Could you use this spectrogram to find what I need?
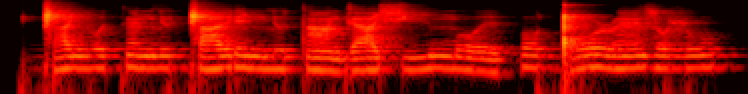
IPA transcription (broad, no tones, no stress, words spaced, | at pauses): ɡ͡ǁaɲoɪ̯kɛ̃nlʲɯ ǁaɪ̯ ɾʲɛɲlʲutã ɡʲa ɕimoɪ̯ | oɡ͡ǃo ɹɛ̃zoɮu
